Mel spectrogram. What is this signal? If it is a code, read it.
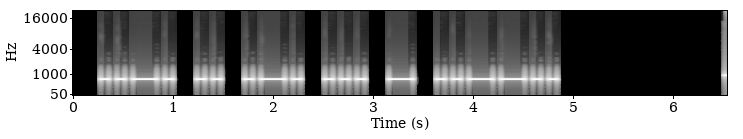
Morse code, heard as a keyed tone, about 15 wpm, 700 Hz. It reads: FIRST?
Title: Sentences from Top 100 Words 15wpm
